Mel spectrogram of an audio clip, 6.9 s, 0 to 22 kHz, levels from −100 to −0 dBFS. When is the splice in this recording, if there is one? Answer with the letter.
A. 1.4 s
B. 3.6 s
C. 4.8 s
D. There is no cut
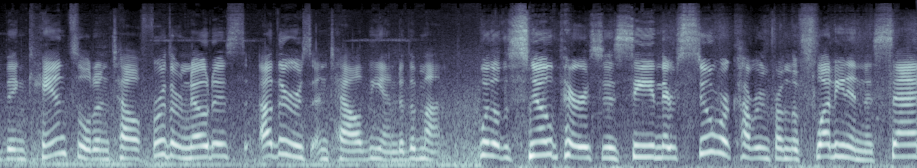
B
